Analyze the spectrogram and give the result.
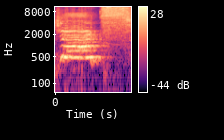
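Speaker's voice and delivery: very high, loud yelling call.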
